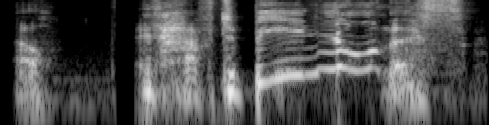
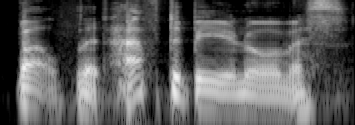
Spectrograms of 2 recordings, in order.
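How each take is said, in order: First: The tone sounds doubtful and objecting. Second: The tone sounds accepting, without objection. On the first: The speaker disagrees with the claim. "you can tell from my tone that I object" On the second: The speaker goes along with the claim. "very different meaning depending on how it's said"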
